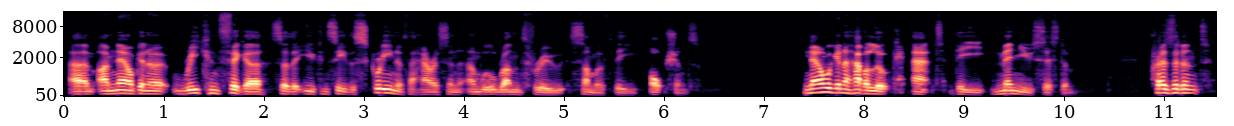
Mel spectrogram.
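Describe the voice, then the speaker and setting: A man's voice: on the low side, no echo. Man giving a dry, hands-on gadget review. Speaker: product reviewer.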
